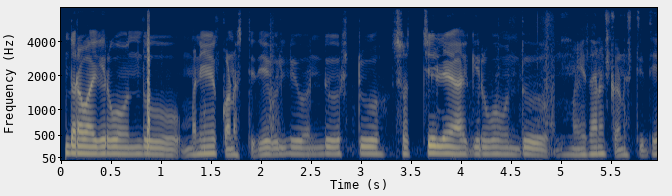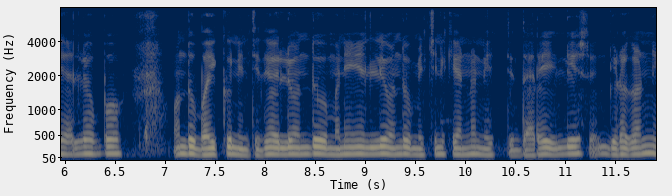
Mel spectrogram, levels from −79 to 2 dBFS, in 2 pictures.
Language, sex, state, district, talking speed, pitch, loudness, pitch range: Kannada, male, Karnataka, Dharwad, 130 wpm, 130 Hz, -34 LUFS, 120-135 Hz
